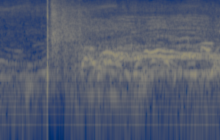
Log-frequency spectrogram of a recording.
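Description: A single sharp crack of a starting pistol about half a second in, then a crowd of children's voices shouting and calling out.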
